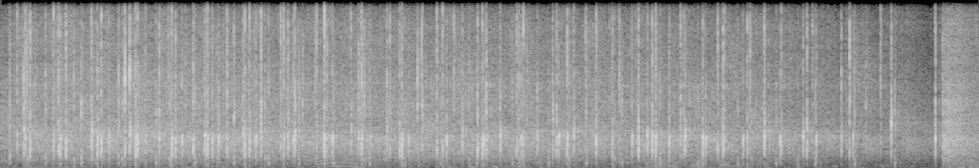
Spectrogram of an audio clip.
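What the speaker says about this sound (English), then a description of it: "So big round of applause." A crowd applauds at a school student recognition ceremony, with hearty clapping that carries sharp individual claps and some murmuring, tapering off near the end.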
